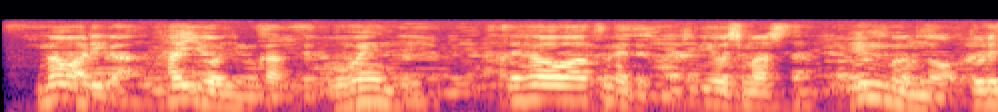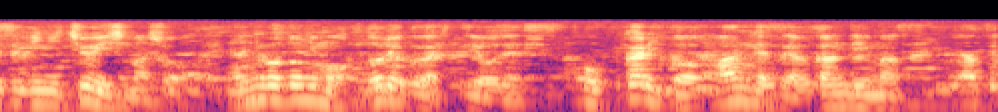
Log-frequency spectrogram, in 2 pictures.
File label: test male live rec; SiSEC11; underdetermined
